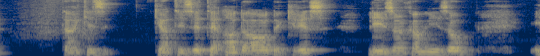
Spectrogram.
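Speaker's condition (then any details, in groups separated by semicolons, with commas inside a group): No condition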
